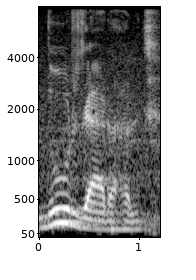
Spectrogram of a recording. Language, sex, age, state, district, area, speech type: Maithili, male, 60+, Bihar, Saharsa, rural, spontaneous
